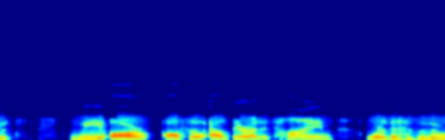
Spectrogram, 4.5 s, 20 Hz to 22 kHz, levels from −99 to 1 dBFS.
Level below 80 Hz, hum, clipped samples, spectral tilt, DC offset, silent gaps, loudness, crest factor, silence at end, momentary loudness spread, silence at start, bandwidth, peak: -74 dBFS; none; under 0.1%; -9 dB/octave; under 0.1%; 0.31-0.37 s, 0.63-0.68 s, 1.56-1.60 s, 3.61-3.66 s; -27 LUFS; 20 dB; 0 s; 16 LU; 0 s; 3.8 kHz; -8 dBFS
